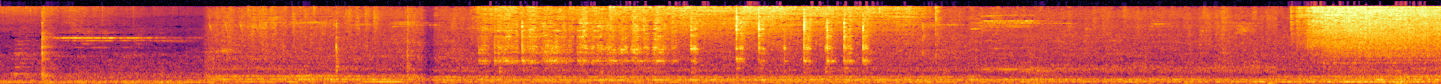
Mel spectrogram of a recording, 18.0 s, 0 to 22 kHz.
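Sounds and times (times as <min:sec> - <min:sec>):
steady low hum: 0:02.4 - 0:18.0
metal utensil scraping a pan: 0:05.9 - 0:11.0
food sizzling in a pan: 0:06.0 - 0:11.4, 0:16.2 - 0:18.0.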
